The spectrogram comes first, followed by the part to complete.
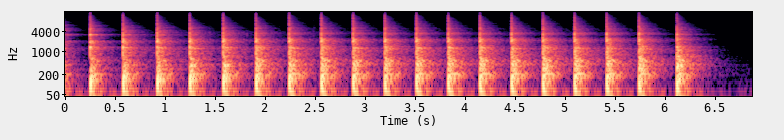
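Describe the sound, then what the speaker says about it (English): Wooden cookie pieces being hammered onto rebar for a rustic snowman craft: about seventeen sharp, evenly spaced hammer taps ring out close and loud in a steady rhythm, with no talking. "So once I get it all lined up, I'll give it some taps."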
